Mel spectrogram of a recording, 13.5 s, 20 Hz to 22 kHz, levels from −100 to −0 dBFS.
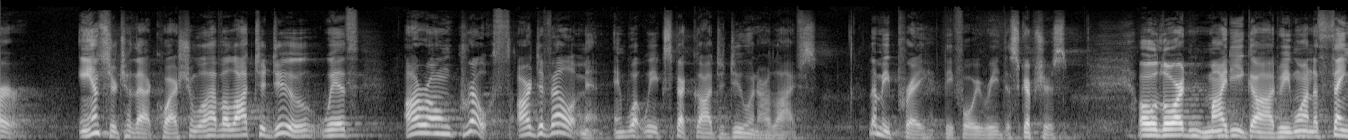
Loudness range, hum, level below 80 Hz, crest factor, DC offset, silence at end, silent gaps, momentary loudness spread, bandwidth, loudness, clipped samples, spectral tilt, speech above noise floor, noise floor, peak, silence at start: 10 LU; none; -68 dBFS; 22 dB; under 0.1%; 0 s; none; 15 LU; 16 kHz; -24 LUFS; under 0.1%; -5 dB/octave; 33 dB; -56 dBFS; -2 dBFS; 0 s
